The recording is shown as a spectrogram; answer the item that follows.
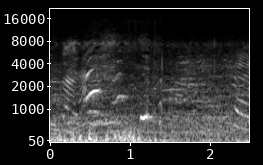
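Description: Chatter of people walking, with a child's short, high-pitched calls that rise and fall in the first half second or so.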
